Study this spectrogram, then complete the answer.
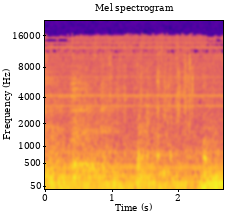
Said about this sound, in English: What happened? It spilled. Water came out of the bottle.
